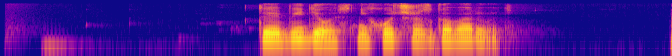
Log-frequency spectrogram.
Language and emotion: Russian, sad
